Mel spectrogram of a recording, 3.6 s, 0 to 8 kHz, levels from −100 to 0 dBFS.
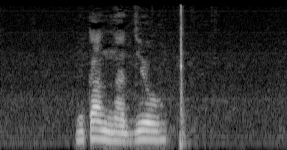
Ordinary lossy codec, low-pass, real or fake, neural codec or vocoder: MP3, 64 kbps; 7.2 kHz; real; none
